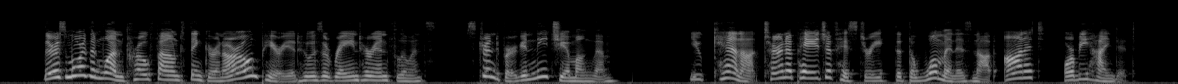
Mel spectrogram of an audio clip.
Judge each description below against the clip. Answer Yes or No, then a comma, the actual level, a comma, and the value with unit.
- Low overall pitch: No, high, 195 Hz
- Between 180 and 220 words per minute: Yes, average, 195 wpm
